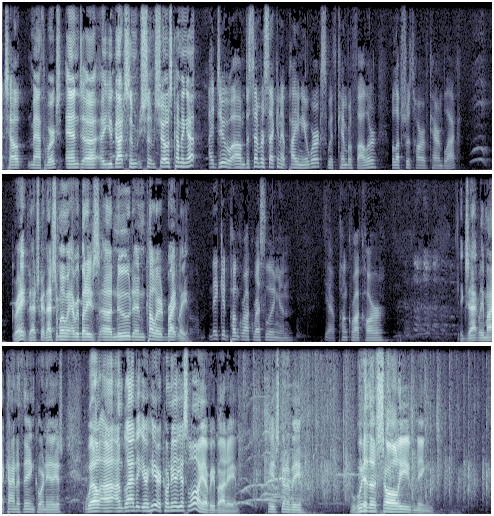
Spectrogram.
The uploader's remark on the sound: first live show of the season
